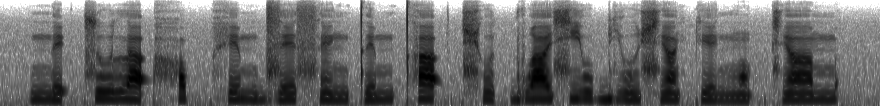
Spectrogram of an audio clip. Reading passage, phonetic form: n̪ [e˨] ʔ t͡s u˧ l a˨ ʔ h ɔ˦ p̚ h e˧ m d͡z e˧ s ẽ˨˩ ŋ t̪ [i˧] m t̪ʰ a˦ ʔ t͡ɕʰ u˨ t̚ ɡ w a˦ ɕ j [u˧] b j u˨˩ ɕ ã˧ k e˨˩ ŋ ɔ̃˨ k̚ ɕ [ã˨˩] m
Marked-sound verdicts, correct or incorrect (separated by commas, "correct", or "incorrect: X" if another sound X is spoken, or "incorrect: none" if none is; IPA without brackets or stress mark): correct, incorrect: e˧, correct, incorrect: ã˦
